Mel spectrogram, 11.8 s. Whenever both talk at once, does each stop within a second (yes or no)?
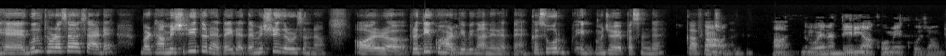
yes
